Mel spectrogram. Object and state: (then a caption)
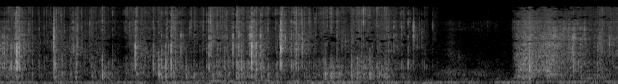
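Dry, brittle soap curls being crushed. Both hands press, crush and rub a loose pile of small, dry, brittle red and green Christmas soap curls and flakes on a white surface with fingertips and palms. The result is a dense, bright crackling and crinkling with many sharp little snaps. It fades to a quieter rustle before swelling into a louder, steady crunch near the end.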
